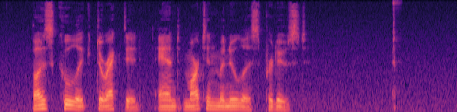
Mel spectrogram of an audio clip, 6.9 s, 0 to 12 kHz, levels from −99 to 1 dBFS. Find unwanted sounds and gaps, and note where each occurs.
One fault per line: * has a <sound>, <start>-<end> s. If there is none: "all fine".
* has a throat clearing, 5.9-6.1 s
